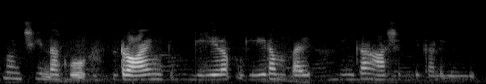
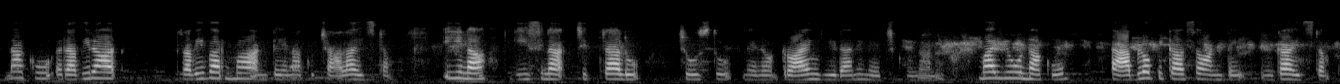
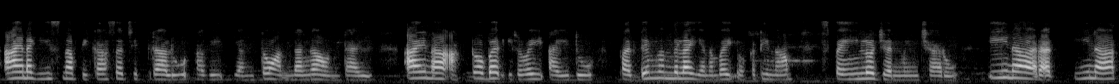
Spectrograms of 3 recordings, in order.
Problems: none marked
